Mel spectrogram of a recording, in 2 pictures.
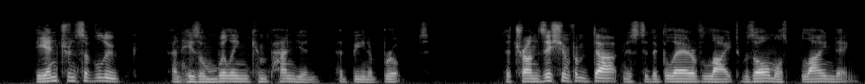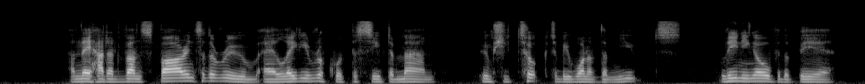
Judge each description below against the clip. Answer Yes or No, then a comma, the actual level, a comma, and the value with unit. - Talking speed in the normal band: Yes, average, 175 wpm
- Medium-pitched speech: No, low, 130 Hz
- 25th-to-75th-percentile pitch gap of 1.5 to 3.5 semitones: Yes, narrow, 2.4 semitones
